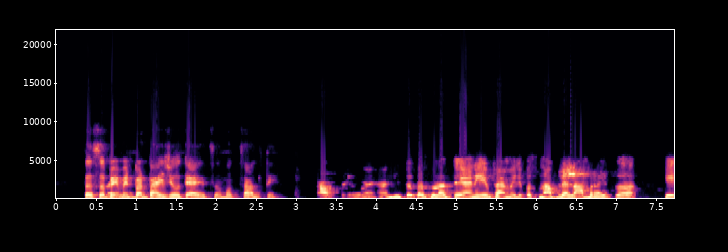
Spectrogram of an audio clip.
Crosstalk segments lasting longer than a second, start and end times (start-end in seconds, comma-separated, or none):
none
